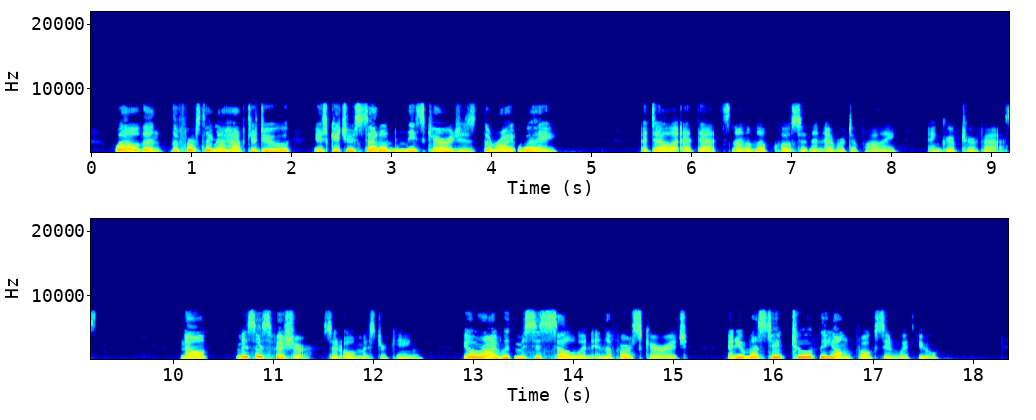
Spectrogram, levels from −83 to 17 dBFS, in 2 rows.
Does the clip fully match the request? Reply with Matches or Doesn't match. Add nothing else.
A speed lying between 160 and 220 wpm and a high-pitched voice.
Matches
